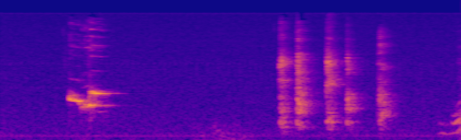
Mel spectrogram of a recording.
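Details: A pet African grey parrot that gets up very early and wakes everyone gives a brief warbling whistle, then a quick run of five harsh, voice-like chattering syllables in a quiet room.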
